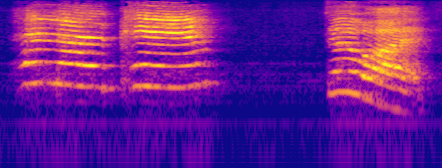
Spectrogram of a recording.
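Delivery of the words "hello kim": squeaky, very high, exaggerated mocking parody voice. Speaker parodies how others imitate him greeting someone at the co-op, exaggerated mocking imitation. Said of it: "I don't go".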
